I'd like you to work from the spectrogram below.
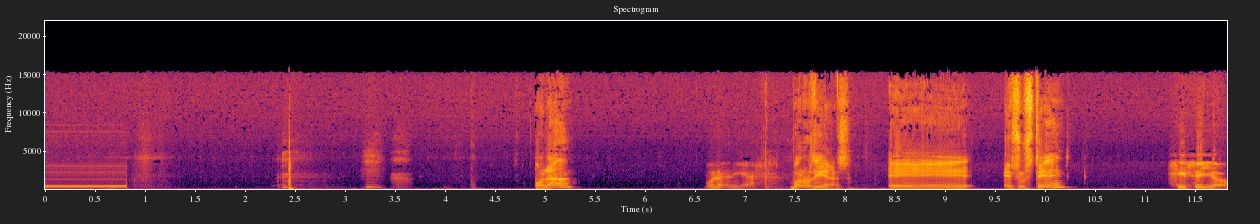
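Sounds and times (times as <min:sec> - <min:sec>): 
electronic ringback tone from an outgoing phone call: 0:00.0 - 0:00.8
speech: 0:04.9 - 0:05.4, 0:06.6 - 0:10.3, 0:11.3 - 0:11.8.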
